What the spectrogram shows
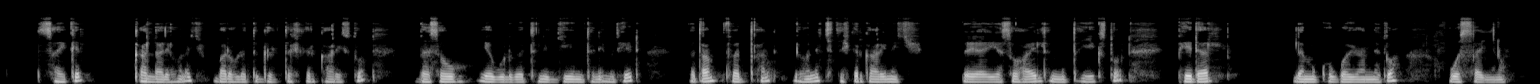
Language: Amharic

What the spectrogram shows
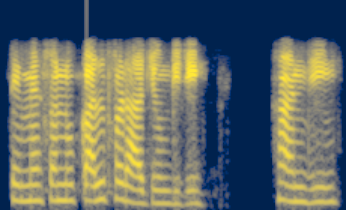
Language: Punjabi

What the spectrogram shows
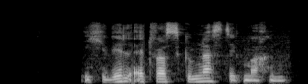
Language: German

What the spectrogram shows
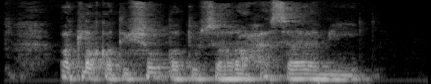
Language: Arabic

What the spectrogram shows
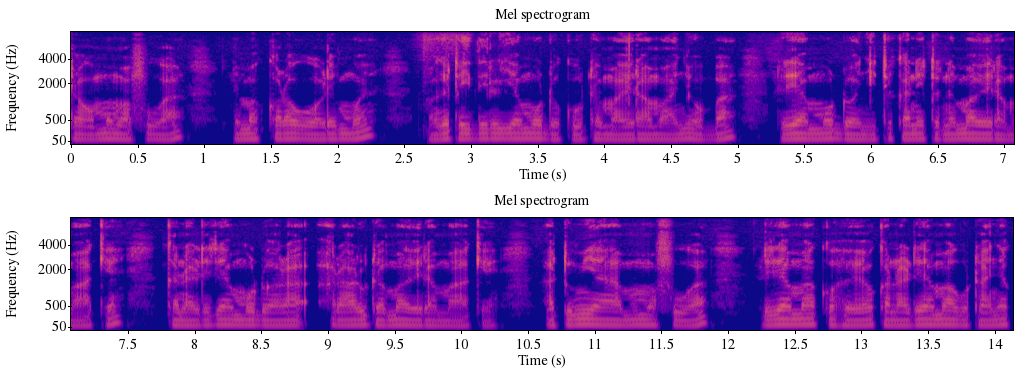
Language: Kikuyu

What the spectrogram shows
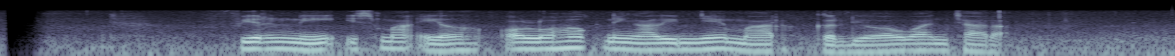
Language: Sundanese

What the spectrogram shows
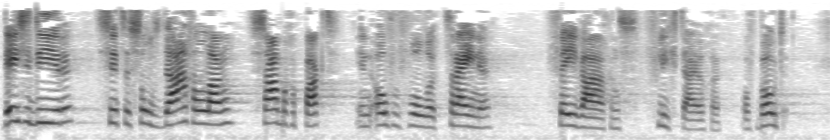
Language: Dutch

